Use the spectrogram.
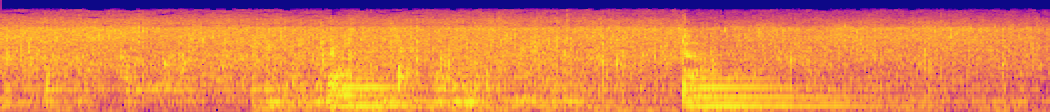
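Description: Sliced onions frying with ginger garlic paste for chicken yakhni pulao, a steady close hiss of oil with two brief clinks of a spoon against the pot partway through, no voices.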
